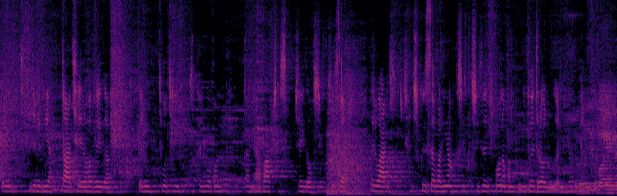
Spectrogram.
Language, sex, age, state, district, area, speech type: Maithili, female, 60+, Bihar, Supaul, urban, spontaneous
